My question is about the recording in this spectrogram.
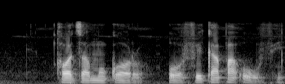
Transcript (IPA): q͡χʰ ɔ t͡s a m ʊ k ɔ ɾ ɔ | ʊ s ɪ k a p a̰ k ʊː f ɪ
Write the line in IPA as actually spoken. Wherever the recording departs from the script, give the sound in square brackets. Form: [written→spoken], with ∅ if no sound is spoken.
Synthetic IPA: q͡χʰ ɔ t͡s a m ʊ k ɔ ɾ ɔ | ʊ [s→f] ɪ k a p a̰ [k→ʔ] ʊː f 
